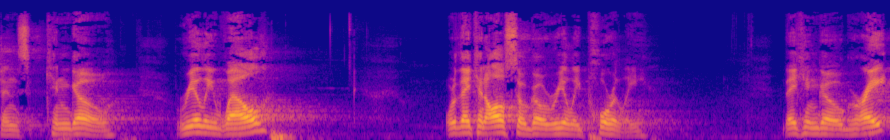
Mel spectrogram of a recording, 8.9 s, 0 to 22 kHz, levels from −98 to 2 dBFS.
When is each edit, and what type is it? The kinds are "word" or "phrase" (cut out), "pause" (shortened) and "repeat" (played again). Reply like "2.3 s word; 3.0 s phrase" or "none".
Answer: none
